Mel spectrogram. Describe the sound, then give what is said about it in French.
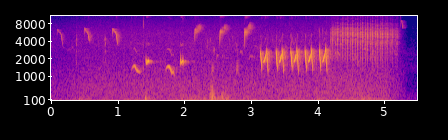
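Thrush nightingale song: clear whistled notes and short chirps, then a rapid run of repeated notes, ending in a loud, harsh, buzzing rattle. “Alors on va réécouter juste pour être sûr, donc le rossignol progné, c'est ça.”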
